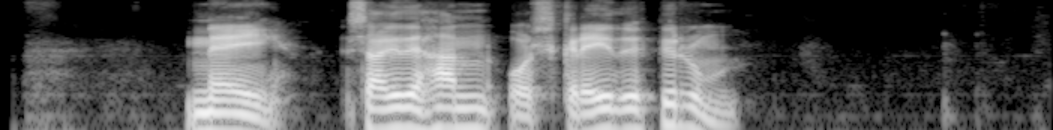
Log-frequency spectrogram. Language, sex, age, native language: Icelandic, male, 30-39, Icelandic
